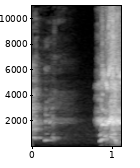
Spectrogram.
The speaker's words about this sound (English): Hold on, I have to sneeze.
